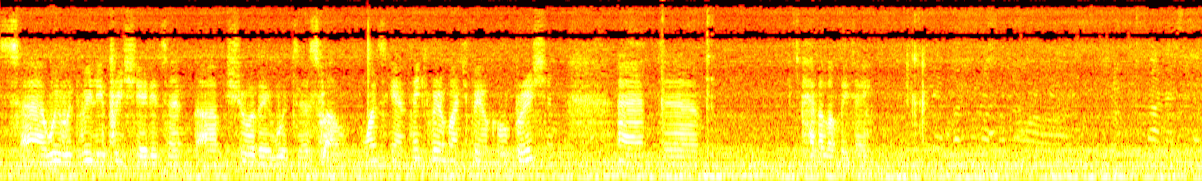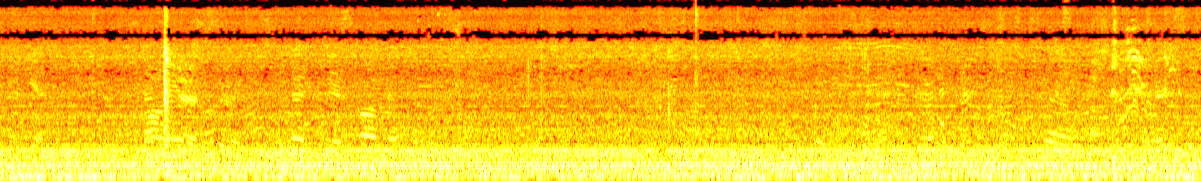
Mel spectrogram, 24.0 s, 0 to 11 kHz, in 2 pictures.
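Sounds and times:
jet engine cabin rumble: 0.0s - 24.0s
faint voices: 7.9s - 24.0s.

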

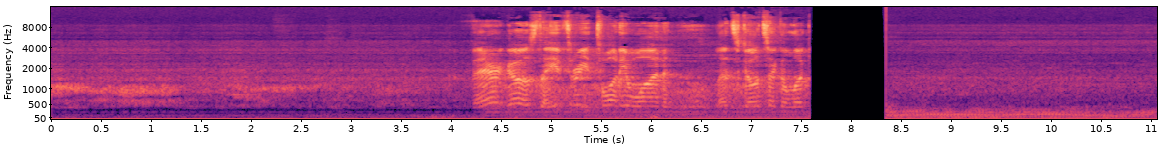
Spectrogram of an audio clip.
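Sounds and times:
distant jet engines rumbling: 8.4s - 11.0s.

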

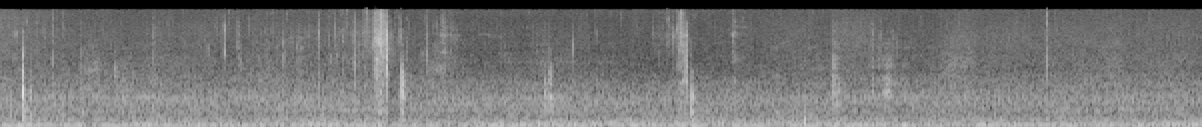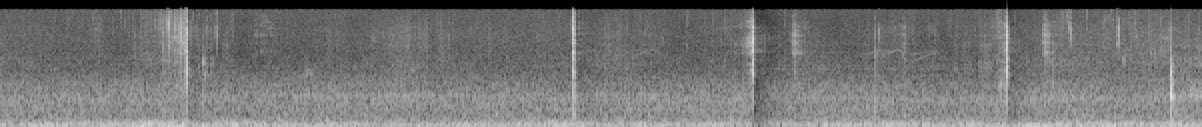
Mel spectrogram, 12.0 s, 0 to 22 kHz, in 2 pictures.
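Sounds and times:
steady low rumble: 0.0s - 12.0s
scissors cutting meat: 6.7s - 7.2s.

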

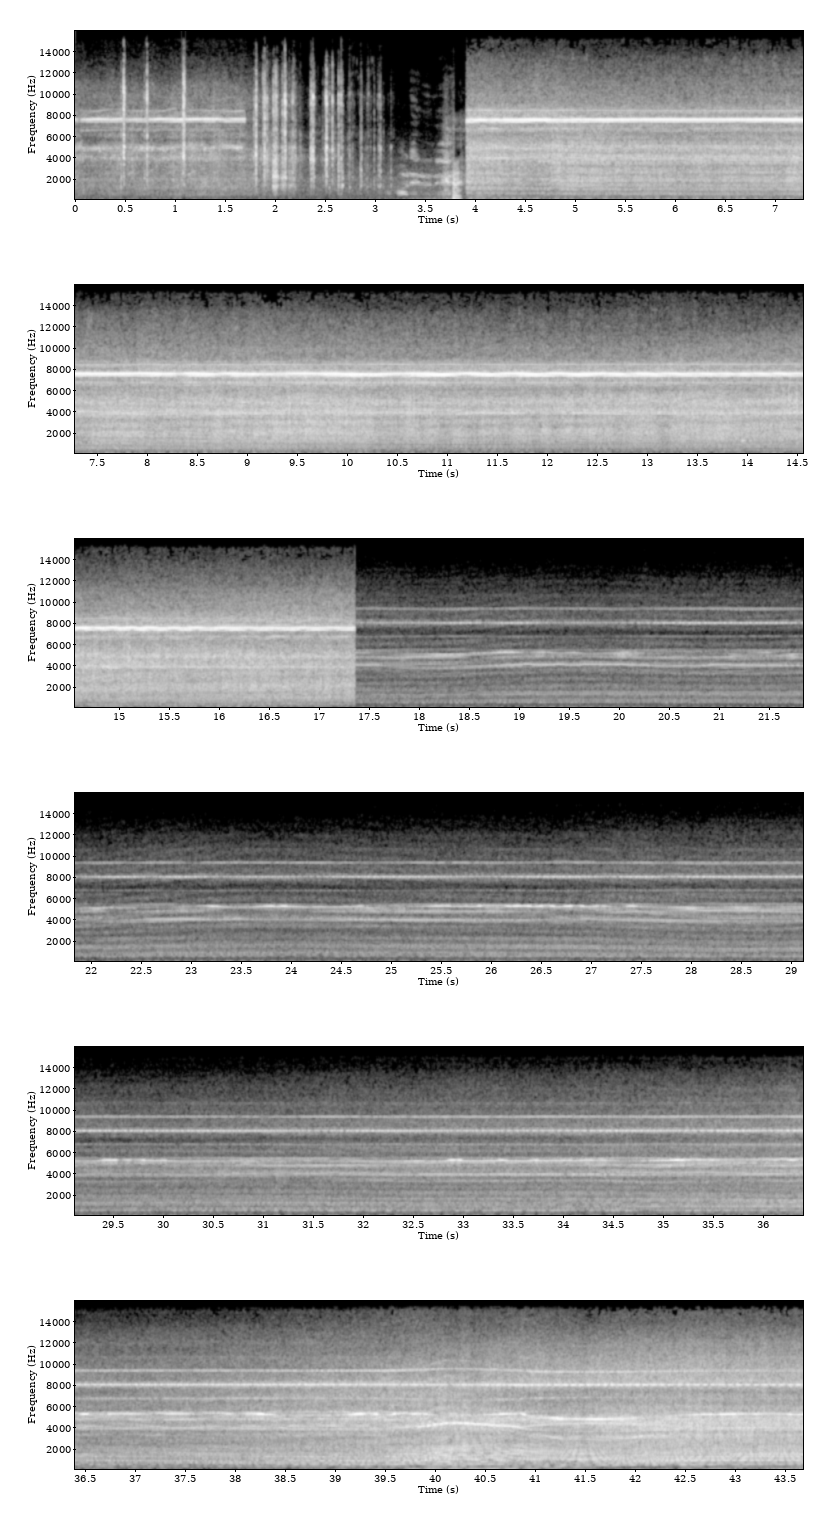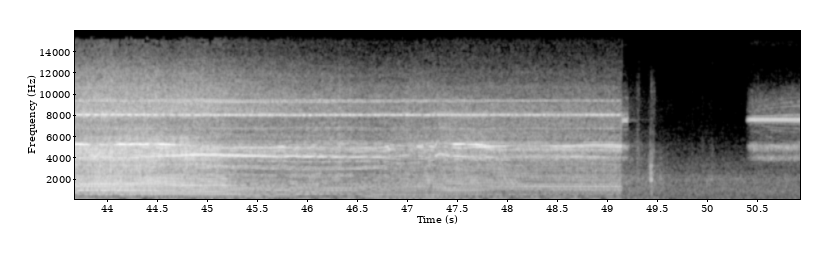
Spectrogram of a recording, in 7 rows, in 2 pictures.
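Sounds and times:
quadcopter propellers buzzing: 0.0s - 49.4s, 50.4s - 50.9s
quadcopter whine: 0.0s - 50.9s.

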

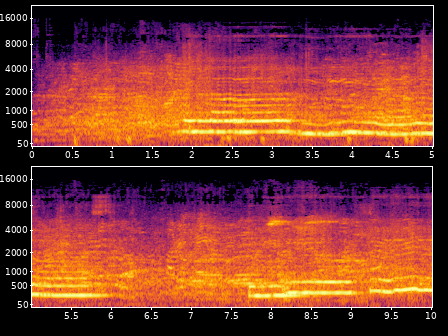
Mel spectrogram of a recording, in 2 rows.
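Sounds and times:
girl singing into microphone: 1.8s - 6.1s, 7.7s - 10.0s.

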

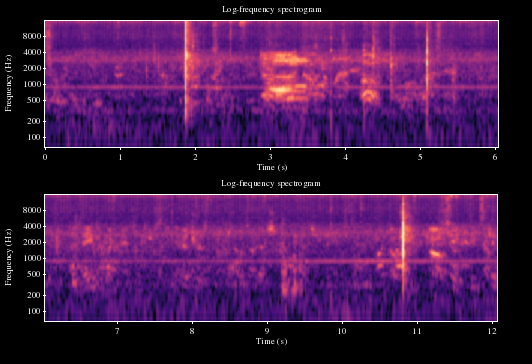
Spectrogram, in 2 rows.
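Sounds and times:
voices calling out: 0.2s - 12.0s
baseball hitting catcher's mitt: 1.8s - 2.1s, 10.8s - 11.0s.

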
